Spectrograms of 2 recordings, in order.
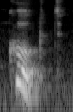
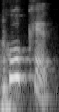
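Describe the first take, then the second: First: The ending is a short 't' sound. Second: The ending is an extra 'ed' syllable. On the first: The speaker calls it right. "es cooked, con T" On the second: The speaker calls it wrong. "yo no digo cooked, que muchas veces podríamos pensar que porque tiene ed"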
